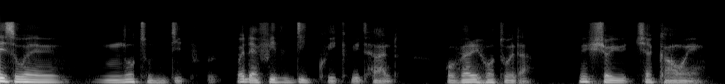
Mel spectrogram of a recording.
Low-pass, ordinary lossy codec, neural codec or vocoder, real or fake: 7.2 kHz; none; codec, 16 kHz, about 1 kbps, DyCAST, with the encoder's durations; fake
